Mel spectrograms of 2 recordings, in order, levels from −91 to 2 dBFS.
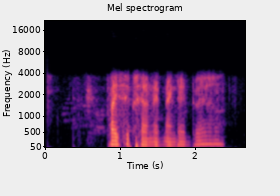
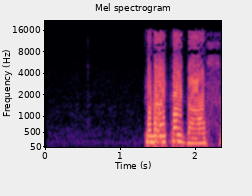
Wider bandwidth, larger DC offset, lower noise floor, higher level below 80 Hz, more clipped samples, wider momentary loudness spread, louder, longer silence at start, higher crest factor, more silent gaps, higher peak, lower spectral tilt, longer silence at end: second, 4.6 kHz vs 17 kHz; neither; second, -56 dBFS vs -67 dBFS; about the same, -46 dBFS vs -44 dBFS; neither; first, 20 LU vs 4 LU; second, -26 LUFS vs -15 LUFS; second, 0.05 s vs 1.35 s; first, 26 dB vs 18 dB; neither; about the same, -2 dBFS vs -2 dBFS; first, -9.5 dB/octave vs -4.5 dB/octave; first, 0.3 s vs 0 s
